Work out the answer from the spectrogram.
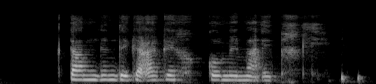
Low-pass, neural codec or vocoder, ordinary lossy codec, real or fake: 10.8 kHz; codec, 44.1 kHz, 2.6 kbps, SNAC; Opus, 24 kbps; fake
